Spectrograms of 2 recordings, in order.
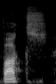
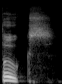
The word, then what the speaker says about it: Fuchs: anybody who missed that, his name is Scott Fuchs. I'm sorry, Fuchs. Scott Fuchs. Yeah, it's Scott Fuchs. Fuchs. All right. Well, it rhymes with Bucks.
